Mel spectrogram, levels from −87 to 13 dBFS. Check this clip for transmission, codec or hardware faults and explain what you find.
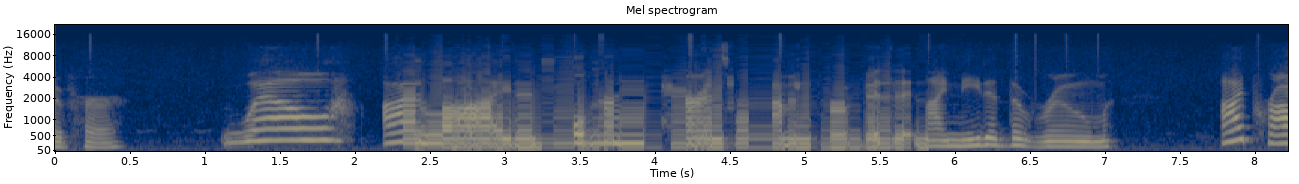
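One fault is audible: robotic sound from repeated short buffers, from 2.33 s to 5.82 s. Through most of that stretch the sound collapses into a rigid metallic buzz at 134 Hz. The likely cause is audio arriving too seldom, so the playback side keeps looping the last short chunk, about 7.5 ms, while fresh material is skipped. What sets it apart from codec artefacts or packet-loss dropouts is that fixed, unchanging pitch: a steady drone that still loosely tracks the original contour.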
